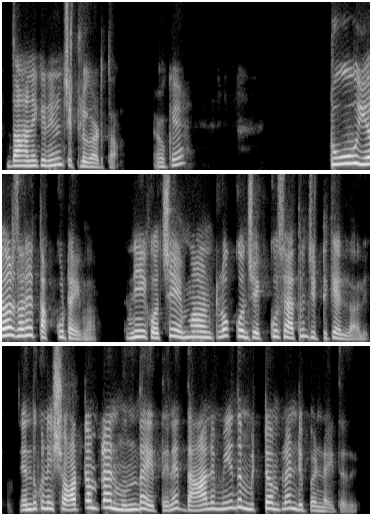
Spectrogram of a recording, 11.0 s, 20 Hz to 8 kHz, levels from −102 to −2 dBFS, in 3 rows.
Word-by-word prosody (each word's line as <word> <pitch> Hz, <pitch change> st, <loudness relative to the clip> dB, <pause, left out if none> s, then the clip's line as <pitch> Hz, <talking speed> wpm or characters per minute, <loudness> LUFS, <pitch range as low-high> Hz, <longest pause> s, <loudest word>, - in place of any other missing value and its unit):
దానికి 240 Hz, +1 st, +2 dB
నేను 290 Hz, +4 st, -1 dB
చిట్లు 220 Hz, -4 st, -4 dB
గడతా. 180 Hz, 0 st, -10 dB, 0.5 s
Okay. 265 Hz, +10 st, -6 dB, 1.5 s
2 300 Hz, -, +4 dB, 0.2 s
years 330 Hz, +1 st, +7 dB
అనేది 355 Hz, 0 st, +1 dB
తక్కువ 275 Hz, +2 st, -6 dB
టైము. -, -, -7 dB, 0.4 s
నీకొచ్చే 280 Hz, +2 st, +1 dB
అమౌంట్‌లో 265 Hz, +2 st, +1 dB
కొంచెం 255 Hz, -4 st, +2 dB
ఎక్కువ 290 Hz, -, -5 dB
శాతం 255 Hz, +6 st, +1 dB
చిట్టుకెళ్ళాలి. 225 Hz, -5 st, -6 dB, 0.3 s
ఎందుకు 275 Hz, +5 st, -1 dB
నీకు 285 Hz, -, +1 dB
షార్ట్ 245 Hz, +1 st, +3 dB
టర్మ్ 325 Hz, -3 st, +1 dB
ప్లాన్ 335 Hz, -5 st, +4 dB
ముందైయితేనే 240 Hz, 0 st, -1 dB
దాని 240 Hz, +7 st, +2 dB
మీద 320 Hz, +4 st, -3 dB
మిడ్ 255 Hz, -, -8 dB
టర్మ్ 285 Hz, -3 st, 0 dB
ప్లాన్ 290 Hz, -4 st, -2 dB
డిపెండయితది. 195 Hz, -6 st, -11 dB
260 Hz, 150 wpm, -21 LUFS, 235-295 Hz, 1.5 s, years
